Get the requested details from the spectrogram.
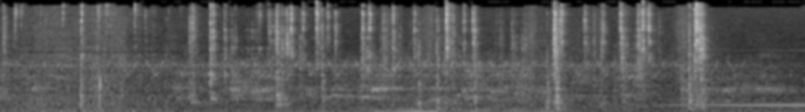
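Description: Metal clicks and rattles as a key works in a door lock.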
